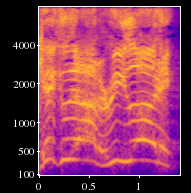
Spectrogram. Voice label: inform reloading, US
